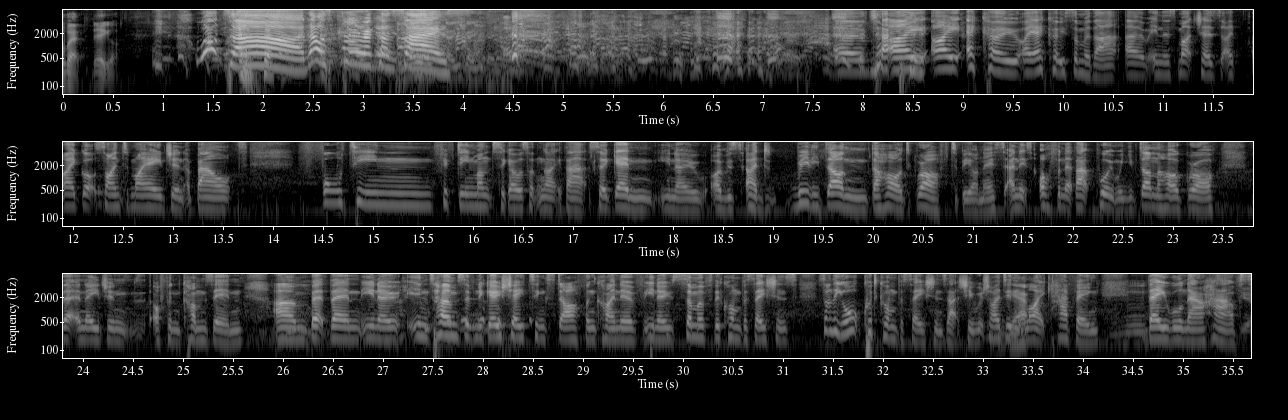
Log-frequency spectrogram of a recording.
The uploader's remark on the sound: SPECIAL EDITION LIVE from Boxpark Croydon. In this live discussion.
